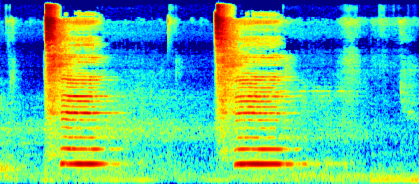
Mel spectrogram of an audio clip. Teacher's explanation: khẩu hình miệng giống âm zi, tuy nhiên âm này là âm bật hơi cho nên các bạn sẽ bật hơi ra cùng cô nhé.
